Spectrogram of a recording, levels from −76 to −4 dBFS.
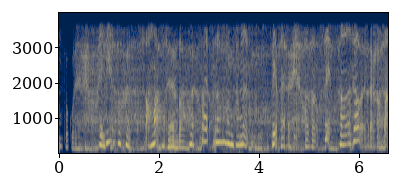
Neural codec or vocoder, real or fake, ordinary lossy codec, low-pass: autoencoder, 44.1 kHz, a latent of 192 numbers a frame, MeloTTS; fake; none; 3.6 kHz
